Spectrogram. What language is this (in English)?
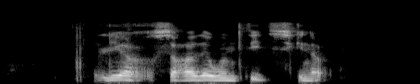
Kabyle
